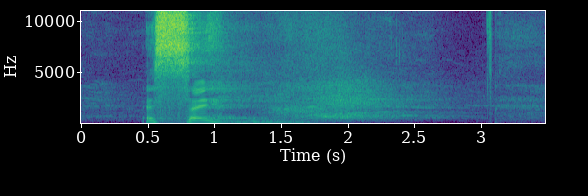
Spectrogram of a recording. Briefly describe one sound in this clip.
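A crowd cheers and calls out.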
